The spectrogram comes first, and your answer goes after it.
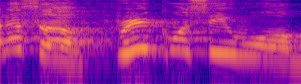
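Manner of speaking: usual speaking voice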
